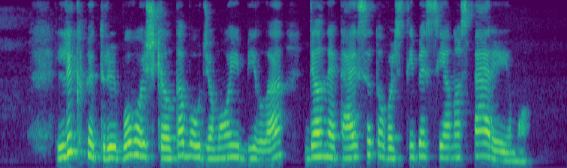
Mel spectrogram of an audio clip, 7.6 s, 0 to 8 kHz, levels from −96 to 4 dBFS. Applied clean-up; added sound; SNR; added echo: none; none; none; none.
